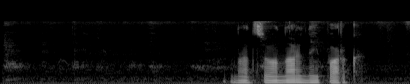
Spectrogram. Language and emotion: Russian, neutral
